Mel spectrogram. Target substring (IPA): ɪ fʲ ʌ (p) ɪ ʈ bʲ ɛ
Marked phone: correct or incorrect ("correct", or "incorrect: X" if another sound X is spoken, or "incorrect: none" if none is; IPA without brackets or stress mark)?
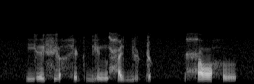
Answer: incorrect: h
